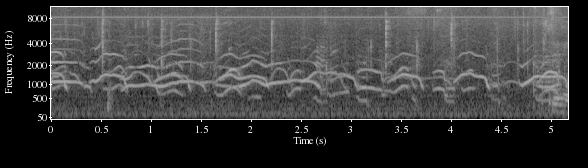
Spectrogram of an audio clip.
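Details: Newborn puppies, 24 hours old, squealing together: many overlapping thin arched whines, rising then falling, in a constant chorus with soft clicks and a brief noise at the end.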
